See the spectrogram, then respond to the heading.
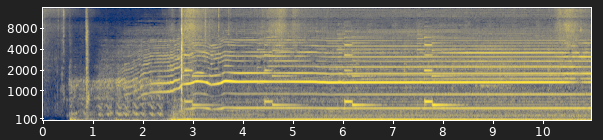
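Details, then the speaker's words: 2017 Ford Explorer 3.5L V6 with engine started: loud, steady whining buzz from the dash opening by the instrument cluster, changing when the spot is warmed; cause is a failing HVAC cabin air temperature sensor, fixed by replacing the sensor. "it so this is the whining buzzing noise and it's coming from the dash right from this opening [Music] here see the noise changes when I kind of heat it a little bit"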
